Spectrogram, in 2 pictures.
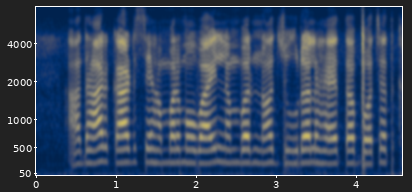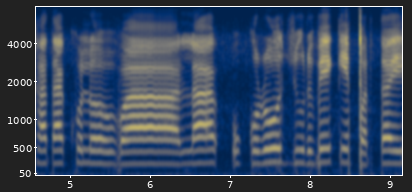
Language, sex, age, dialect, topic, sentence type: Magahi, male, 25-30, Western, banking, question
